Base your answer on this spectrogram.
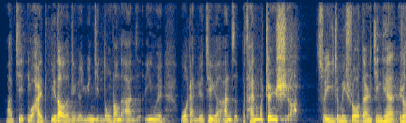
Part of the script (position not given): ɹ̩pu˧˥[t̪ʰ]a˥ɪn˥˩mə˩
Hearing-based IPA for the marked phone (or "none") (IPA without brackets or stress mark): t̪ʰ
